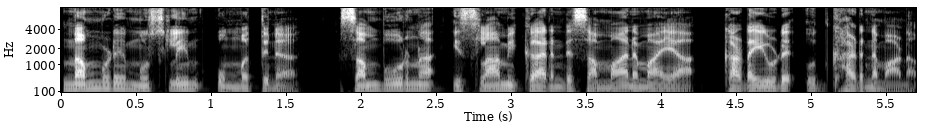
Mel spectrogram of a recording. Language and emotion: Malayalam, neutral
